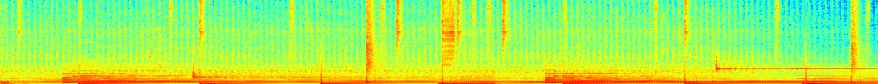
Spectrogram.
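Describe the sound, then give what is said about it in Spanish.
A short instrumental jingle (cortinilla) for the radio show Ruido de Fondo, leading into its film and series section Ruido Cámara Acción. It plays loud, with sustained synth chords shifting every second or so over crisp, regular percussive hits, and no one talking. “Ya regresamos aquí a Ruido de Fondo después de la cortinilla, así que vamos con la sección de Ruido Cámara Acción.”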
